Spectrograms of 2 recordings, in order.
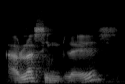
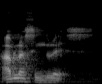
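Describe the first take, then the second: First: It is said as a question, rising. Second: It is said as a statement, falling. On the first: It asks whether the listener speaks English. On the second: It states that the listener speaks English. "For the statement"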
